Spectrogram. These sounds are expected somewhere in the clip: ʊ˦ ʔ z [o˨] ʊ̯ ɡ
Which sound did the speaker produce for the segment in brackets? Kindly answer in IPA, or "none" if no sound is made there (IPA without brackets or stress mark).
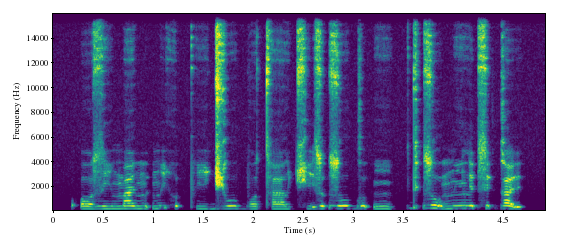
o˦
